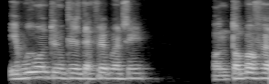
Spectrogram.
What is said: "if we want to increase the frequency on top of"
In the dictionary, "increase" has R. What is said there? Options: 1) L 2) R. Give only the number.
1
